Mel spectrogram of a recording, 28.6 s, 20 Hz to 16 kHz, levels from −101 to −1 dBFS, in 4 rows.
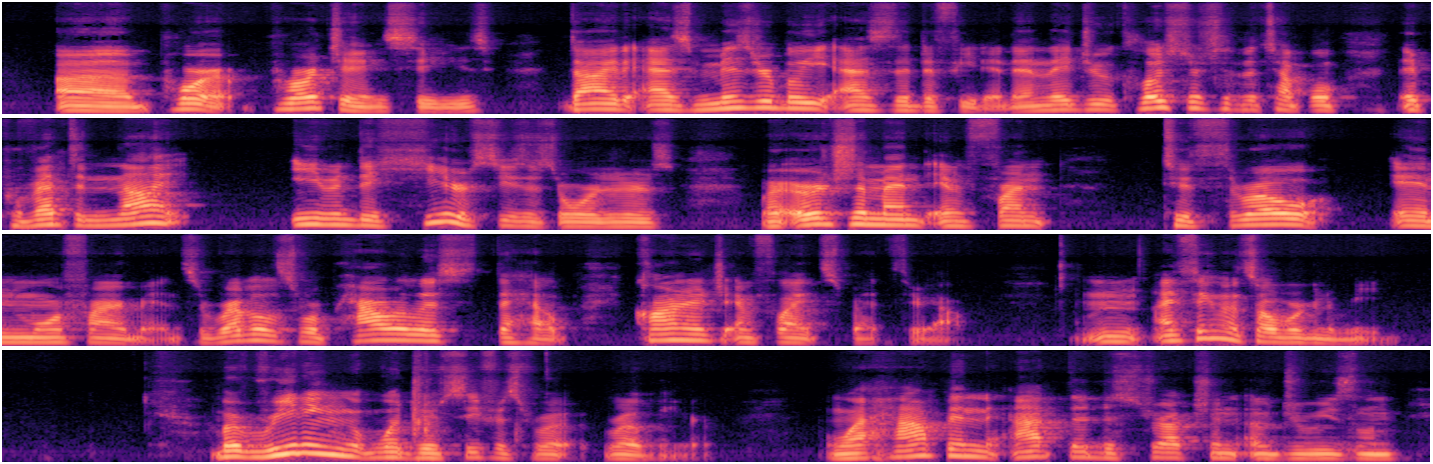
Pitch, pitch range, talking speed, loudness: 125 Hz, 110-150 Hz, 145 wpm, -22 LUFS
